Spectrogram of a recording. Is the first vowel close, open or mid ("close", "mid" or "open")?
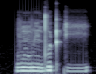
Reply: close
